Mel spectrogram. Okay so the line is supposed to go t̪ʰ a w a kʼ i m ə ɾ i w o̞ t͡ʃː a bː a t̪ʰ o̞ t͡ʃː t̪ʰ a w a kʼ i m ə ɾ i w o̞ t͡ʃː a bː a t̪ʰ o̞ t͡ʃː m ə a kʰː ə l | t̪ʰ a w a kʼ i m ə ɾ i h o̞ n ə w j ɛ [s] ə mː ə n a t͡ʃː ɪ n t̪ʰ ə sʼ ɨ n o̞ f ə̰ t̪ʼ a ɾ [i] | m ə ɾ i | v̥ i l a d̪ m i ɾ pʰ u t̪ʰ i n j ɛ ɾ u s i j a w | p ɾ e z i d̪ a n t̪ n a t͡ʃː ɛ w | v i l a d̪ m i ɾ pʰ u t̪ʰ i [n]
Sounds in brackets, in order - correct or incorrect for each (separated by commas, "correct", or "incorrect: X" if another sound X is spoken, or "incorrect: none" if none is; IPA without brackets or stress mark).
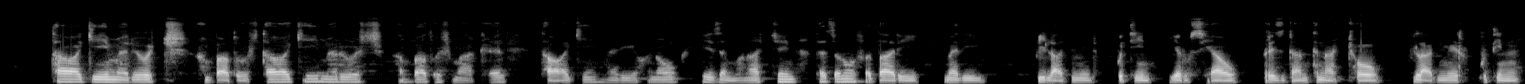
incorrect: z, correct, correct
